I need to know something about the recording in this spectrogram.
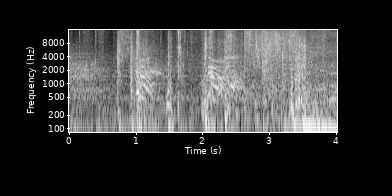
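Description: Heavy punches thud and crack in a fight.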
